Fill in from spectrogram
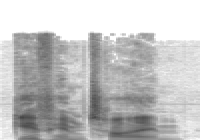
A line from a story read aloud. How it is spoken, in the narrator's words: pleaded Maitre Voigt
